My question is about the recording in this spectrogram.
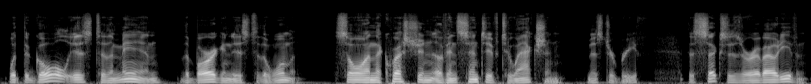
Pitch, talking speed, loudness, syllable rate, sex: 90 Hz, 205 wpm, -19 LUFS, 5.6 syllables/s, male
